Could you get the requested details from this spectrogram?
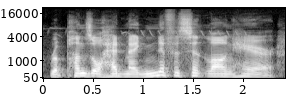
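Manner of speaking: plain reading voice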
